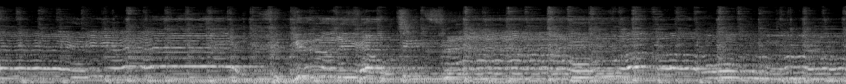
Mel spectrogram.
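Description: Live acoustic performance: two voices singing a held note and then bending vocal runs over an acoustic guitar.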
